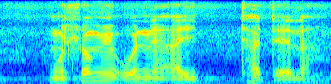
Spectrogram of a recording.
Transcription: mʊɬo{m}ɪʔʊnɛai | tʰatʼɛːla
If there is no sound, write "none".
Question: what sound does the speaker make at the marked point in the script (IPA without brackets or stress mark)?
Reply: m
